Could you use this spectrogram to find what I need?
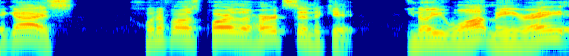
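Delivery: casual, offhand, relaxed put-on voice. Imitating MJF sending a recorded message to the guys: imitating MJF. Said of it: "just sat there and been like".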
